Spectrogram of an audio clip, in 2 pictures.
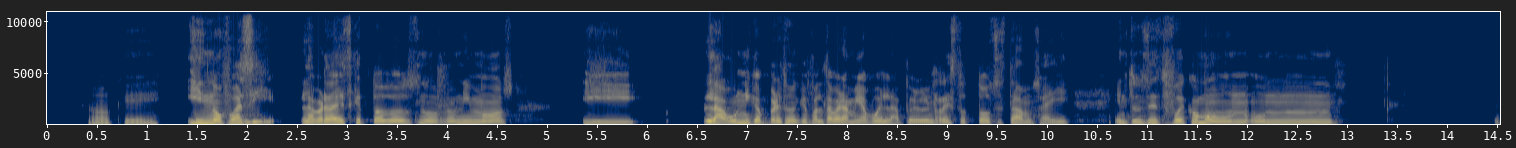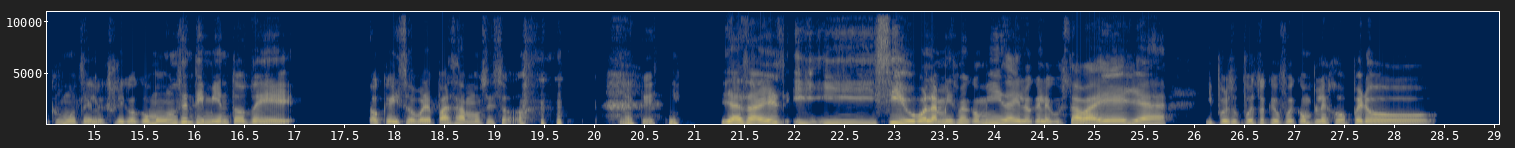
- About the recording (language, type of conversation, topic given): Spanish, podcast, ¿Qué platillo te trae recuerdos de celebraciones pasadas?
- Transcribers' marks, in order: other noise; chuckle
